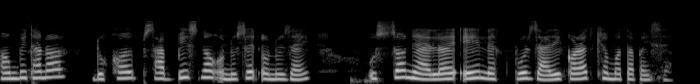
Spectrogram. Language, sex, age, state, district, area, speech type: Assamese, female, 18-30, Assam, Udalguri, rural, spontaneous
